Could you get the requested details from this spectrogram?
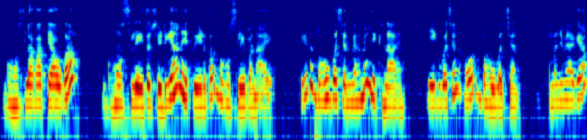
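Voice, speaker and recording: A woman's voice: medium pitch, lively intonation, normal speed, mellow, husky. A woman teacher patiently explaining a textbook exercise to young children, repeating words and checking that they follow.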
